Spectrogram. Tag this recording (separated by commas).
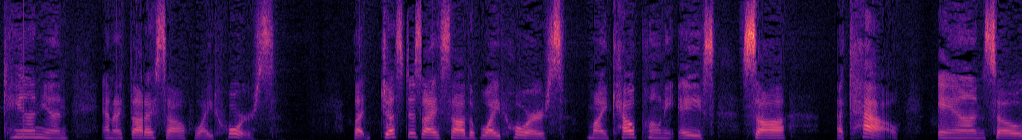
Speech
